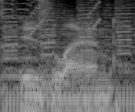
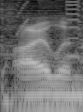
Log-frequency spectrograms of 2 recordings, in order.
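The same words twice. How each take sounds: First: The s in the word is clearly pronounced. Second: The s in the word is silent.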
